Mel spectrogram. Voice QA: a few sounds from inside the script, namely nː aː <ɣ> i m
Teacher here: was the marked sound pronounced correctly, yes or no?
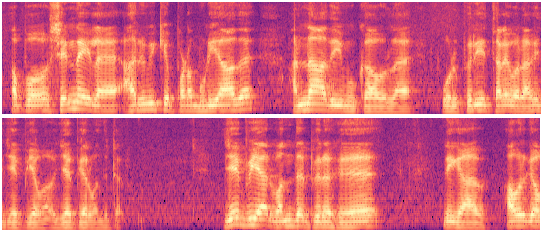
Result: no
